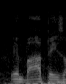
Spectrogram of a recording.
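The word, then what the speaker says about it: Mbappé: Mbappe, I think it's how you pronounce it,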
